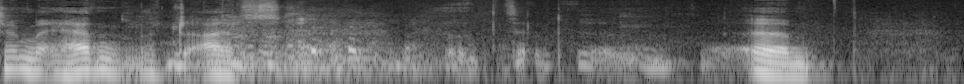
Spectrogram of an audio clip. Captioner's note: audience laughs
